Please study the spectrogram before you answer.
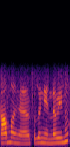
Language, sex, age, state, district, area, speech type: Tamil, female, 18-30, Tamil Nadu, Erode, rural, conversation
